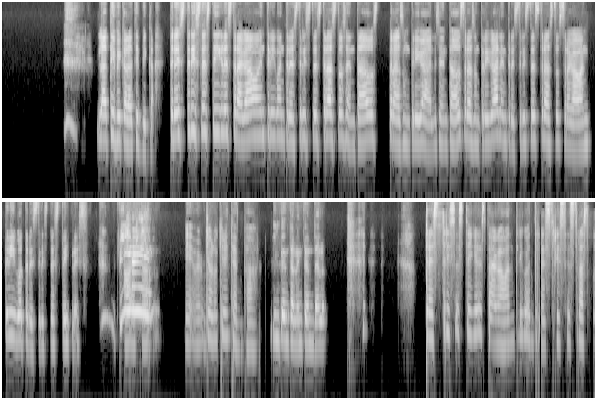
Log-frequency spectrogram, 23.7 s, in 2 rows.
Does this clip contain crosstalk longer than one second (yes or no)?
no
